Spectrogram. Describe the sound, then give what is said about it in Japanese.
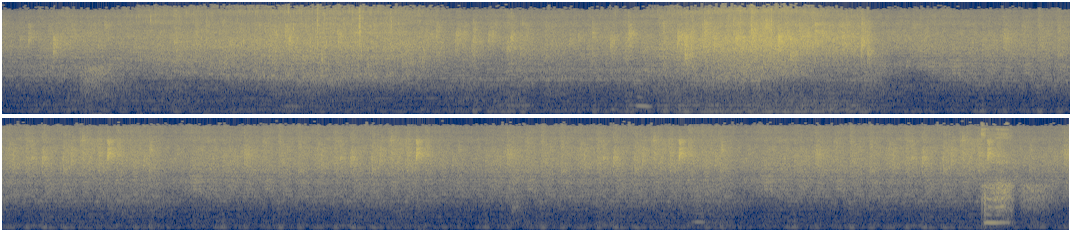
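Hot water poured onto slime makes steady watery trickling and splashing the whole way through, swelling into a louder, fuller gush partway in before settling back to a constant stream. “それでは、お湯をかけていきまーす。”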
